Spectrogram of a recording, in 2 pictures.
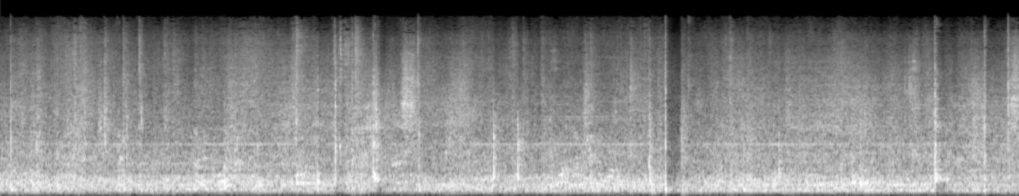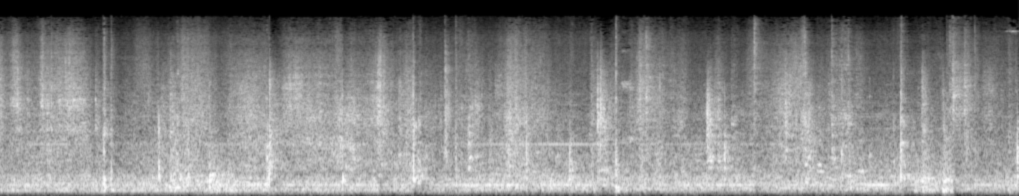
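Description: Bakery dough being cut, weighed and worked by hand on a wooden bench: repeated knocks, thuds and clatters from the dough, knife and balance scale, over a steady low hum, with background voices.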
